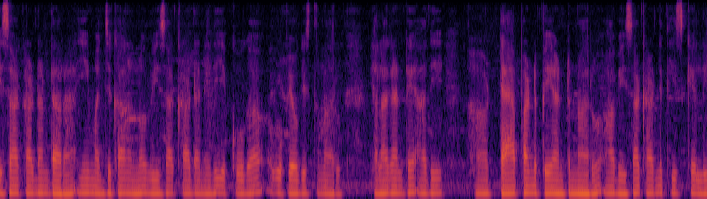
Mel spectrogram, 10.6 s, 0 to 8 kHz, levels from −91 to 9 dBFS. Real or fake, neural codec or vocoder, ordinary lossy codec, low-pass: real; none; none; none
